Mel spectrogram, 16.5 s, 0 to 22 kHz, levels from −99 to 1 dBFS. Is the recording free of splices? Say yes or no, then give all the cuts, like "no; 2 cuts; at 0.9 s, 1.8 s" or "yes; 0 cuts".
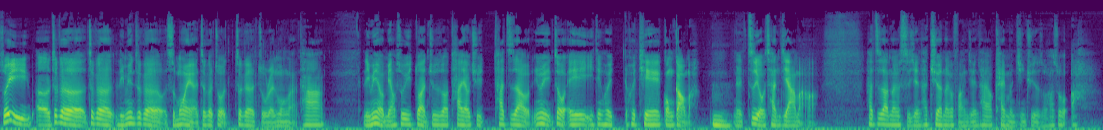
yes; 0 cuts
